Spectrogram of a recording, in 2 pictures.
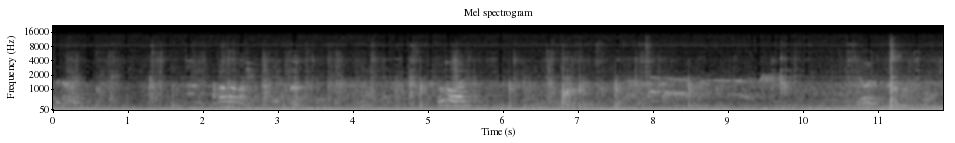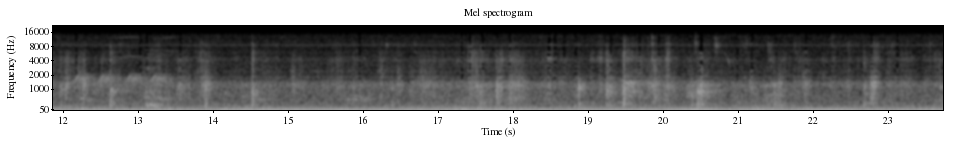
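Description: Distant voices over a steady outdoor background hiss, with a single sharp knock about eleven seconds in and a low rumble in the second half.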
